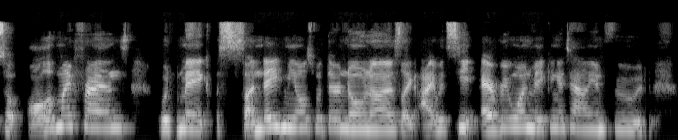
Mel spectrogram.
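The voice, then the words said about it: Long Island New York accent. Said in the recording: “the New York, like specifically Long Island, how everyone like makes fun of my accent.”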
